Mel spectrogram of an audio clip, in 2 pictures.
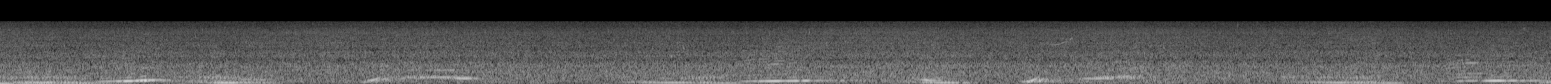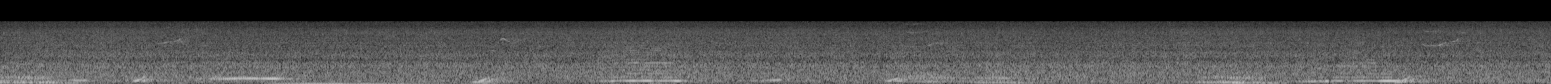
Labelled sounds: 17.1	17.4	humpback whale, 2.5 to 3.3 kHz
22.0	22.2	humpback whale, 0.97 to 1.1 kHz
29.7	30.0	humpback whale, 2.3 to 2.8 kHz

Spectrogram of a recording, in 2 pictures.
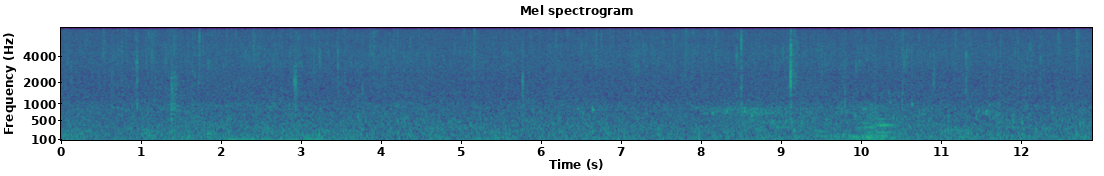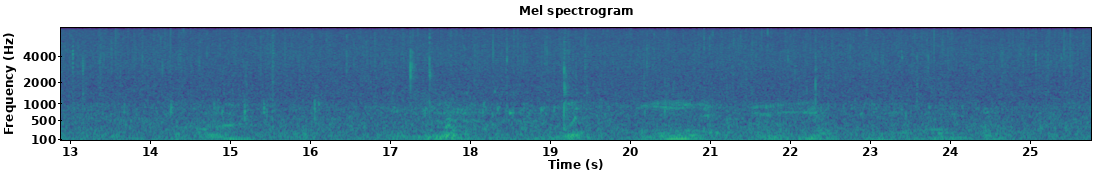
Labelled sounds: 20.3	20.8	humpback whale, 0.81 to 1.2 kHz

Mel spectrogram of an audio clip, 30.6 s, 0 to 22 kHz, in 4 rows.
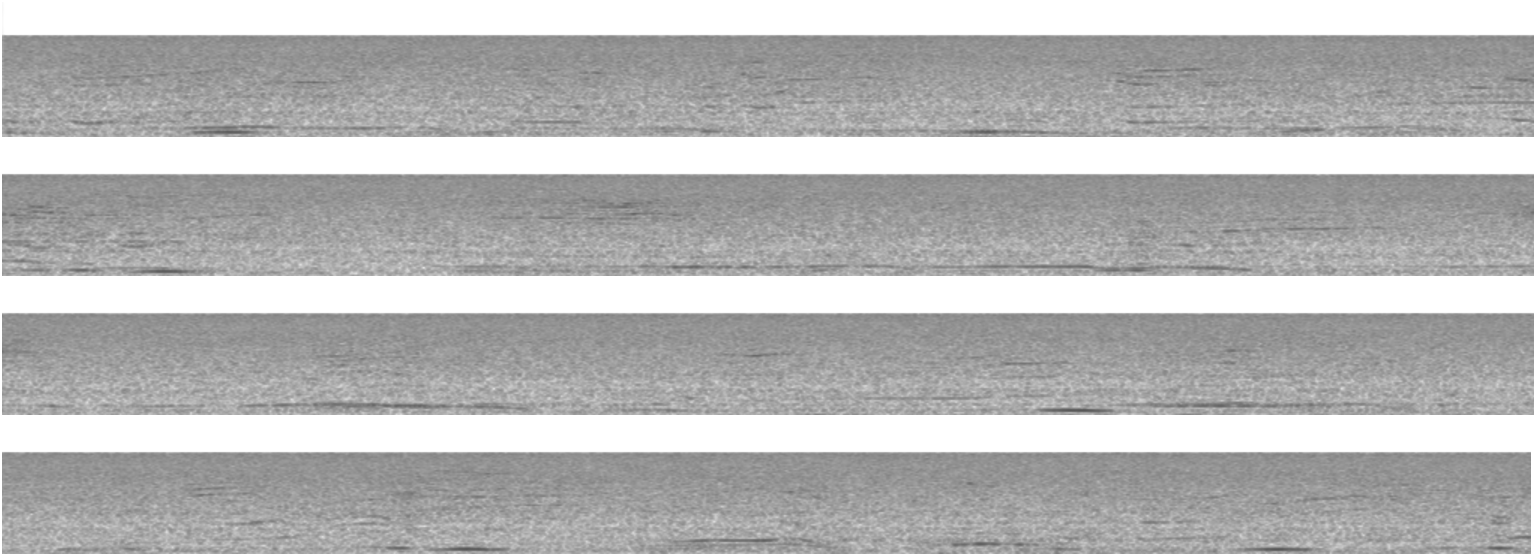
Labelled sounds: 5.7	6.1	humpback whale, 2.7 to 2.8 kHz
10.6	11.0	humpback whale, 2.3 to 3.0 kHz
15.1	15.4	humpback whale, 1.5 to 1.6 kHz
19.0	19.3	humpback whale, 2.1 to 2.4 kHz
23.9	24.4	humpback whale, 0.83 to 2.7 kHz

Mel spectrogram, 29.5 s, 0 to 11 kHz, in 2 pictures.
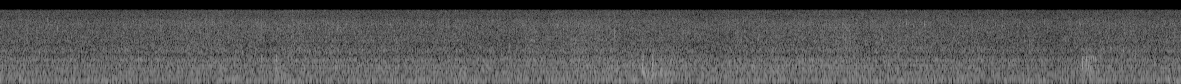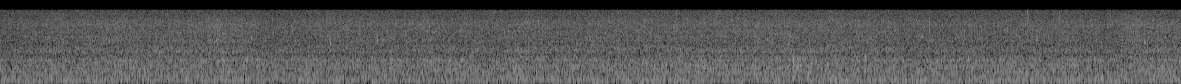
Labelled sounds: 13.5	13.8	croaking sound likely from a nearby submerged object, 0.88 to 1.1 kHz

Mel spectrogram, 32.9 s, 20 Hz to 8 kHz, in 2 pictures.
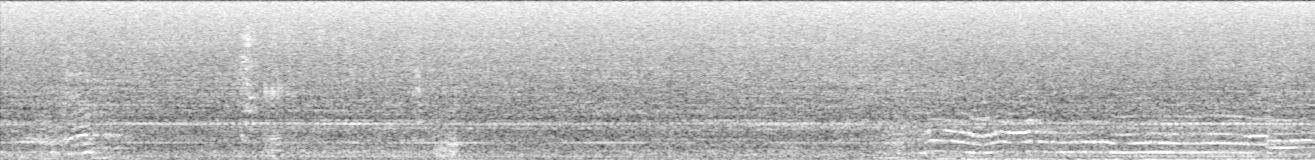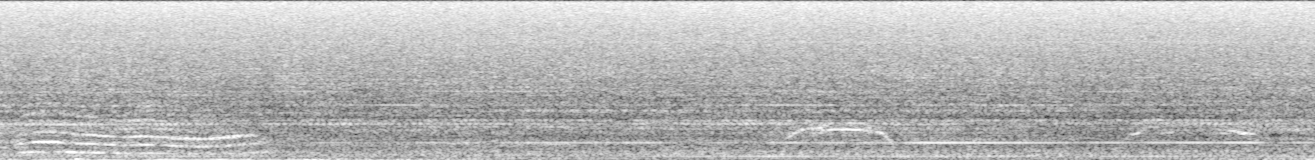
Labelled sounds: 3.3	3.5	humpback whale, 1.2 to 1.6 kHz
12.0	12.4	humpback whale, 0.80 to 0.93 kHz

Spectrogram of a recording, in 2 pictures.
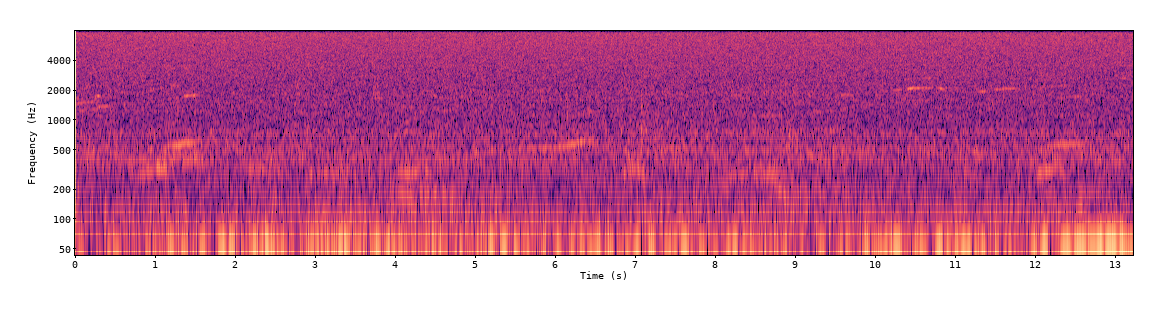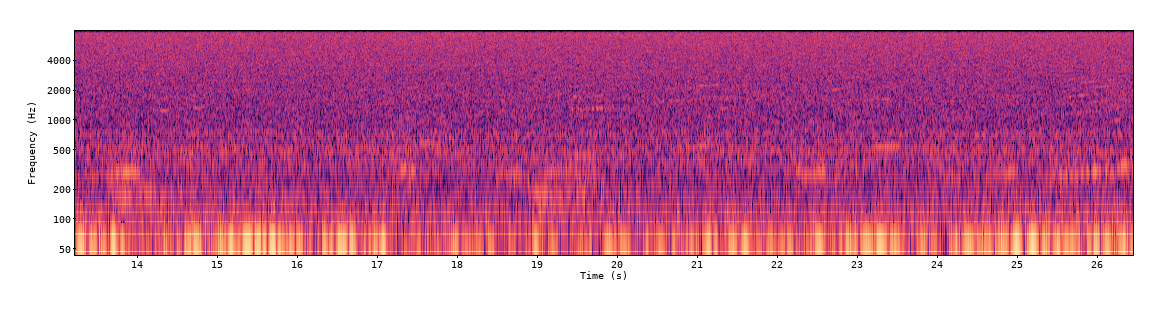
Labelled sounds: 10.4	10.7	humpback whale, 2.0 to 2.1 kHz
11.5	11.8	humpback whale, 2.0 to 2.1 kHz

